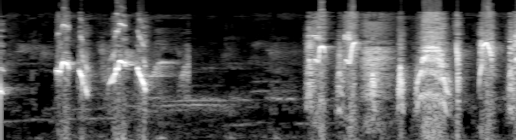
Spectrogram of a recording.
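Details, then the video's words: Female greater green leafbird: a few bright looping whistles, a quiet gap, then a loud buzzy, scratchy burst of fast notes mixed with high whistles. "Burung Cucak Ijo Betina Gacor Isian"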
